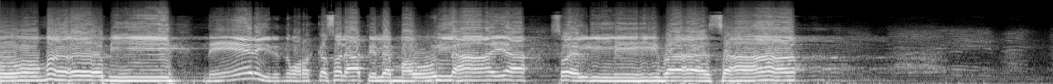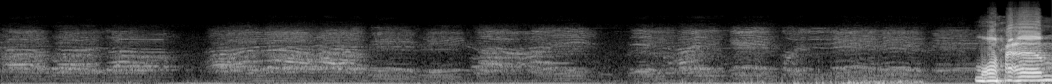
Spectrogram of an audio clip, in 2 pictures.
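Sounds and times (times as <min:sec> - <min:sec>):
congregation chanting in unison: 0:04.4 - 0:21.0.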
